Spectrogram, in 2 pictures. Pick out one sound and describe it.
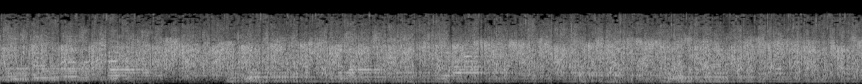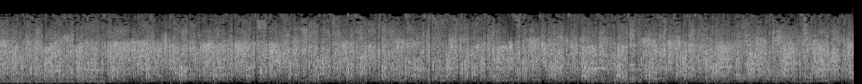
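An audience claps and applauds loudly in a hall.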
